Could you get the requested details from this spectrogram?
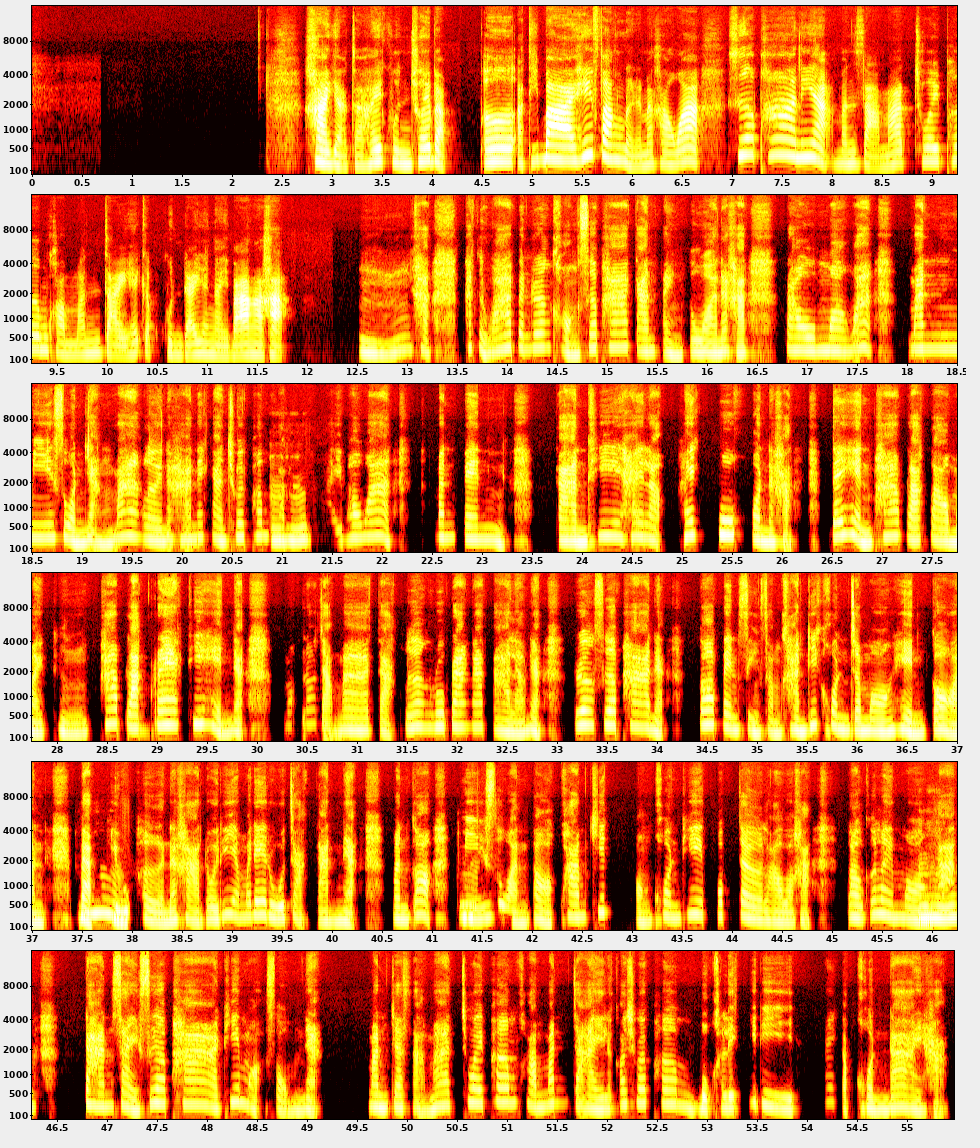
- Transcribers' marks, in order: distorted speech; static; mechanical hum
- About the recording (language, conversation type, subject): Thai, podcast, เสื้อผ้าช่วยเพิ่มความมั่นใจให้คุณได้อย่างไรบ้าง?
